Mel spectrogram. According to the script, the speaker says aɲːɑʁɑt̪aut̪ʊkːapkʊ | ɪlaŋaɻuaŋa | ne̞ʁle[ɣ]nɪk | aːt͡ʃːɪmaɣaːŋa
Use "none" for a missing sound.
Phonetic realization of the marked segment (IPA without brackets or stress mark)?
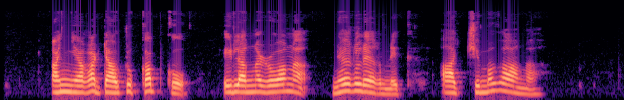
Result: ʁ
